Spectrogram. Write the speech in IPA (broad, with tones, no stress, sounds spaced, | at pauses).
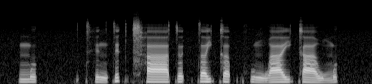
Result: m ʊ˨ k̚ | t̪ʰ ɪ˨˩ ŋ t̪ ɪ˥ k̚ t͡sʰ aː˨ t̪ ɵ˨ t̚ t̪ ɐ˧ j k ɐ˨˥ p̚ kʷʰ ɪ˨˩ ŋ w aː˨ j k aː˨˩ w m ʊ˧ k̚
